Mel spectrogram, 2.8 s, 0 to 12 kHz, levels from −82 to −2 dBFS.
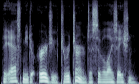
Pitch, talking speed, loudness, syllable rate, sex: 100 Hz, 215 wpm, -18 LUFS, 6.6 syllables/s, male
